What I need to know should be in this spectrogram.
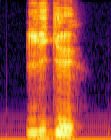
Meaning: to gang up; to be in league
- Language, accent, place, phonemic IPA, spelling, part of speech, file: French, France, Lyon, /li.ɡe/, liguer, verb, LL-Q150 (fra)-liguer.wav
